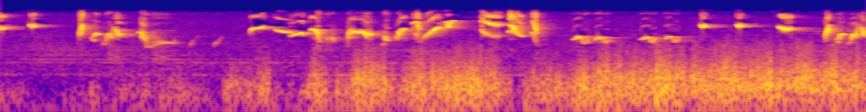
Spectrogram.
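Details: Poci song, super gacor, used to stir silent poci into singing again: a dense run of sharp, high whistled notes and quick chirping phrases, some rising and falling, over a low background rumble.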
